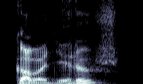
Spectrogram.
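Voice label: battle cry, Spanish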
